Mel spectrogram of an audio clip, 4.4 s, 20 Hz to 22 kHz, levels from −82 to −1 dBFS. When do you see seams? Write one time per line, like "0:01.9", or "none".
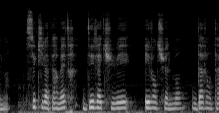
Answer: none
